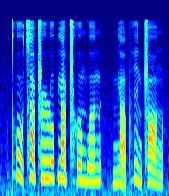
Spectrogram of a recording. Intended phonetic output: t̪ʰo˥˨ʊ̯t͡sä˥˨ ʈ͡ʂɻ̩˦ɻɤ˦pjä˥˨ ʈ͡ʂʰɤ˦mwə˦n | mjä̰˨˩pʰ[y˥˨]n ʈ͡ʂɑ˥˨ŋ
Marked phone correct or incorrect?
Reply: incorrect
